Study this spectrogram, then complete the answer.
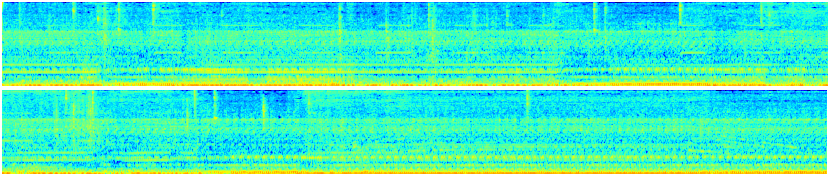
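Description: A mini excavator's hydraulics whine as it moves.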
